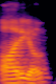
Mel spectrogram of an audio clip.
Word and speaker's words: Arria: This is a custom visual called Aria, which is spelled Arria.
